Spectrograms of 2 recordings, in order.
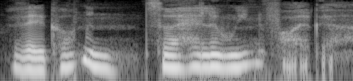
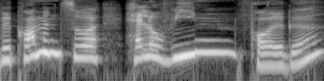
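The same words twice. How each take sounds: First: It is said in a seductive vampire voice. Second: It is said in a normal voice.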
